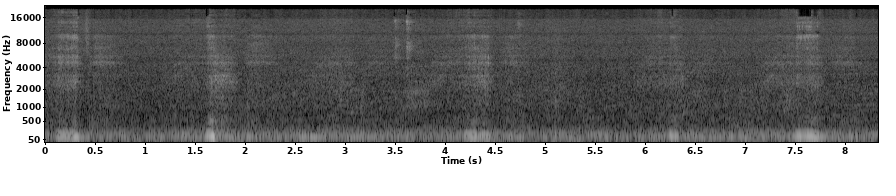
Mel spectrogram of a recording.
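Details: Chutki, a Labrador Retriever, snoring while asleep: soft, low rumbling breaths with louder snorty bursts roughly every one to two seconds, quiet indoor background.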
